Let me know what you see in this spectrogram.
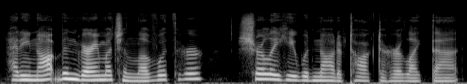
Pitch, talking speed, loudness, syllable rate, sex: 195 Hz, 255 wpm, -17 LUFS, 5.8 syllables/s, female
